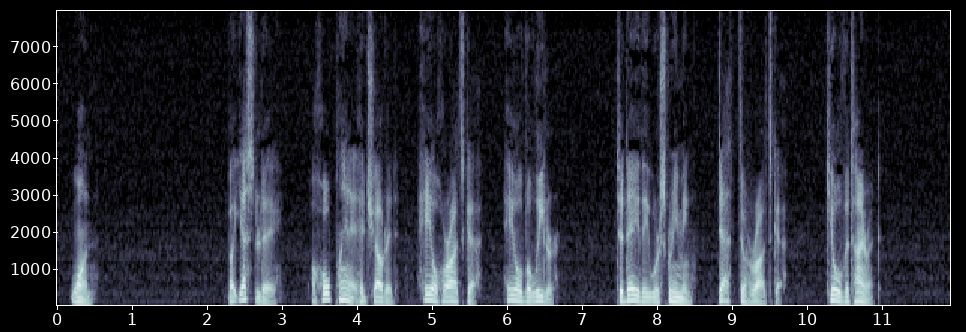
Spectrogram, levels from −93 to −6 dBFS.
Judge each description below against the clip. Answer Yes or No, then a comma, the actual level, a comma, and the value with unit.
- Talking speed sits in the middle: No, slow, 120 wpm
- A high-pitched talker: No, low, 125 Hz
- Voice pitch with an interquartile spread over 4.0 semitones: Yes, average, 4.8 semitones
